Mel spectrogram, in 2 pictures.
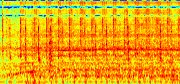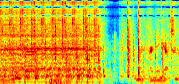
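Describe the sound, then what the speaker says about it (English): Sewing machine top stitching along the edge of a fabric face mask, a steady continuous mechanical whir running nearly throughout before a brief stop near the end, with a person talking over it. "I can top stitch along that edge, pivot it again"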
